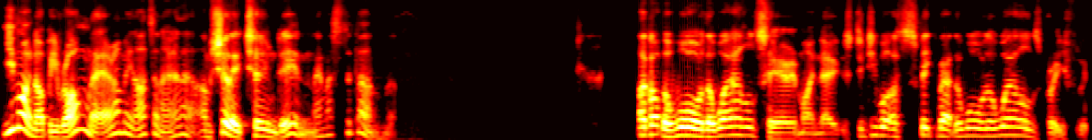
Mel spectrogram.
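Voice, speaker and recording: A man's voice: a little high, sing-song, normal speed, dry recording, studio quality. A man chatting casually as a podcast co-host, with informal, loosely hesitant phrasing. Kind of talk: casual chat.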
